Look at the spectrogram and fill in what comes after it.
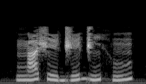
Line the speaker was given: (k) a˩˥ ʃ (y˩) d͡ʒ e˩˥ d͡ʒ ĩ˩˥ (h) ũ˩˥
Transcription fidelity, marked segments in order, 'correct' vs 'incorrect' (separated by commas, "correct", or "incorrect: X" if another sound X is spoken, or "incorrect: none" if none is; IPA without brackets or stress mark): incorrect: ŋ, incorrect: e˩, correct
